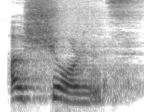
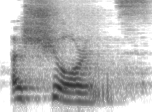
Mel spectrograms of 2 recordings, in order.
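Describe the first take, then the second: Both takes have the same delivery.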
